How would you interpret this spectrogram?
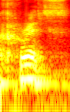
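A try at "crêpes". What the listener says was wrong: I don't know if the French roll their R's like that.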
